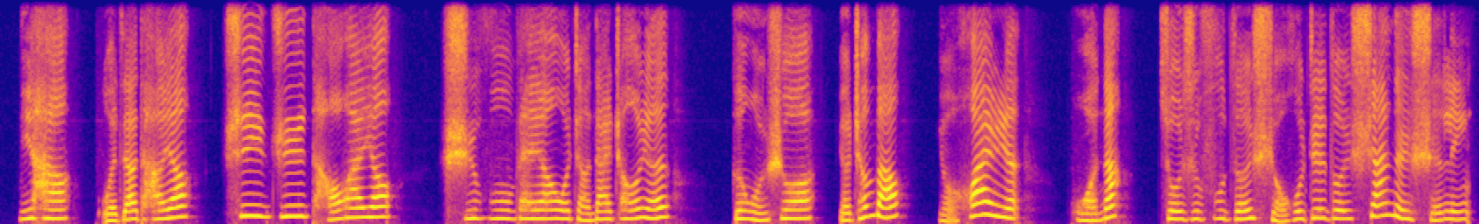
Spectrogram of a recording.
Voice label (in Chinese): 游戏角色 全声线 角色音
